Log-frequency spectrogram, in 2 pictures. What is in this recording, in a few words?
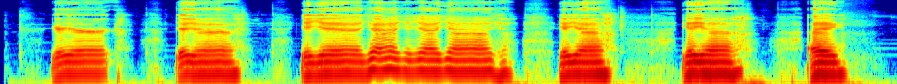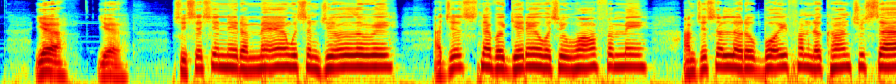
pop, G, acapellas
